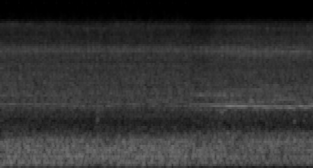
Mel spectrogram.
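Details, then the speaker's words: Jeep Grand Cherokee ZJ, engine idling during AC recharge from a can: steady idle with a faint thin whine as the previously inactive compressor clutch engages; AC compressor running normally. "you see here this is the air compressor AC compressor and this is the clutch you hear it it's like and this inside here will move so really good"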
